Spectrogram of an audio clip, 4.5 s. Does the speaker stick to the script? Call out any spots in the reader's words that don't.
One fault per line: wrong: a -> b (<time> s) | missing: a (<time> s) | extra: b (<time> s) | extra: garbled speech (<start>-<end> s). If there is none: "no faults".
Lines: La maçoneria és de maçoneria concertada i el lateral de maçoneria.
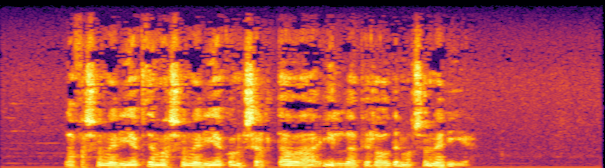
no faults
